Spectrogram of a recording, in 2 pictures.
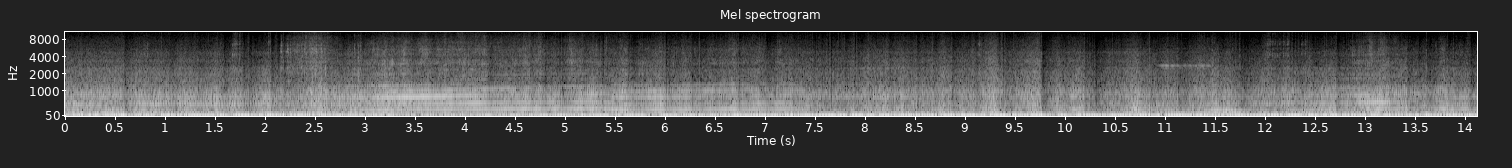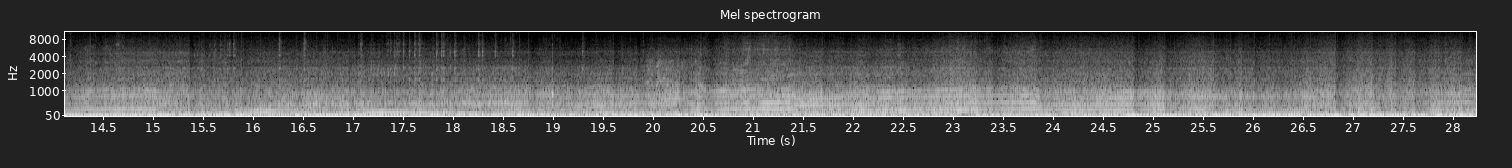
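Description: Turbocharged EJ flat-four of a built Subaru Impreza STI heard from inside the cabin, pulling hard on track. The revs climb and drop sharply at each upshift, and fall in steps about halfway through as the car slows, then climb again.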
